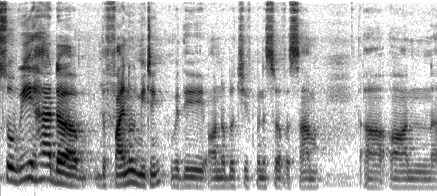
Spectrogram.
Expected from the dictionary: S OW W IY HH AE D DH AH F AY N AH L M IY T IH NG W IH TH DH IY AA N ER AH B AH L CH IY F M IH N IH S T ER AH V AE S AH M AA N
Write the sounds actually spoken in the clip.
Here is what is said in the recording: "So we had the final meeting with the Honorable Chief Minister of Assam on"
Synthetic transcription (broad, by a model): S OW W IY HH AE D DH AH F AY N AH L M IY T IH NG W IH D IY AA N ER AH B AH L CH IY F M IH N IH S T ER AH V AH S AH M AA N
